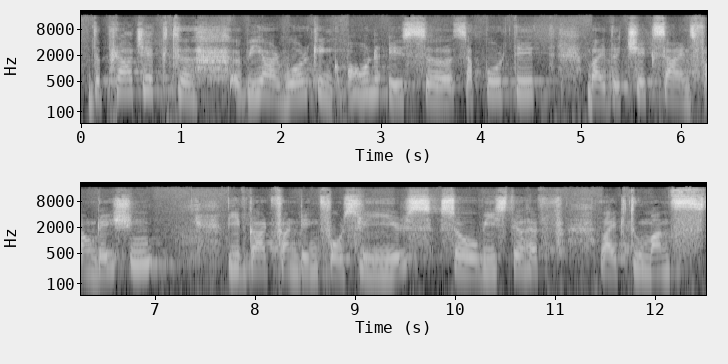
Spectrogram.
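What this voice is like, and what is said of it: Hoarse, sore-throated voice. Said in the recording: “I've got a sore throat, so I am not very understandable probably”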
